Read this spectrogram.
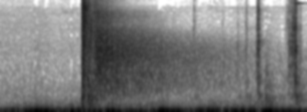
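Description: A rifle fires a single loud shot that echoes away outdoors.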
